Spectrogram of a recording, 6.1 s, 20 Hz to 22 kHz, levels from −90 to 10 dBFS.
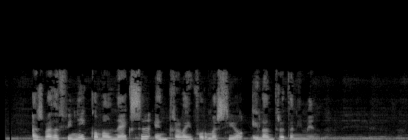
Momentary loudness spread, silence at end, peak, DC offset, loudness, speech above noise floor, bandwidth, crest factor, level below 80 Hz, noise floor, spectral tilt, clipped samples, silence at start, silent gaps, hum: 22 LU; 0.05 s; -10 dBFS; under 0.1%; -28 LUFS; 22 dB; 11.5 kHz; 20 dB; -76 dBFS; -50 dBFS; -4.5 dB/octave; under 0.1%; 0.1 s; none; none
